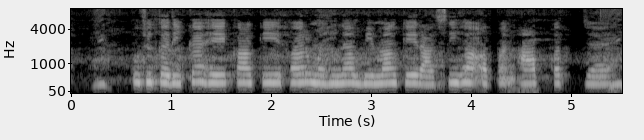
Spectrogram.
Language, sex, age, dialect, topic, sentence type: Chhattisgarhi, female, 25-30, Western/Budati/Khatahi, banking, question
